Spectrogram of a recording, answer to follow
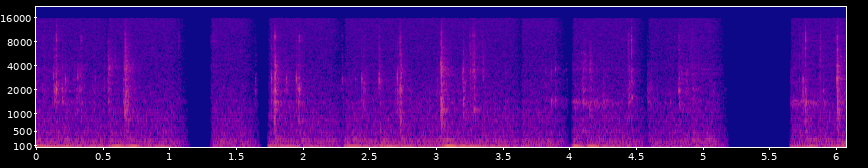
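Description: Keys pressed on a computer keyboard: a scattering of separate clicks over a low hum, the sound dropping out completely twice.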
